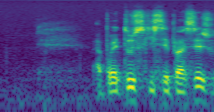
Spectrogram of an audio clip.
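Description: A man speaks warmly, close by.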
